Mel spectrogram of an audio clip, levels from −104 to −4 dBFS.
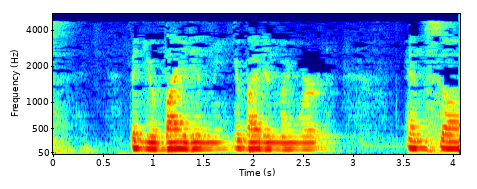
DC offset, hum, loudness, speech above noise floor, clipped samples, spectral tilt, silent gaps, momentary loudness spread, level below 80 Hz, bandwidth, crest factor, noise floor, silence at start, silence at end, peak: under 0.1%; none; -15 LUFS; 37 dB; under 0.1%; -11.5 dB/octave; none; 11 LU; -48 dBFS; 5 kHz; 14 dB; -51 dBFS; 0 s; 0 s; 0 dBFS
